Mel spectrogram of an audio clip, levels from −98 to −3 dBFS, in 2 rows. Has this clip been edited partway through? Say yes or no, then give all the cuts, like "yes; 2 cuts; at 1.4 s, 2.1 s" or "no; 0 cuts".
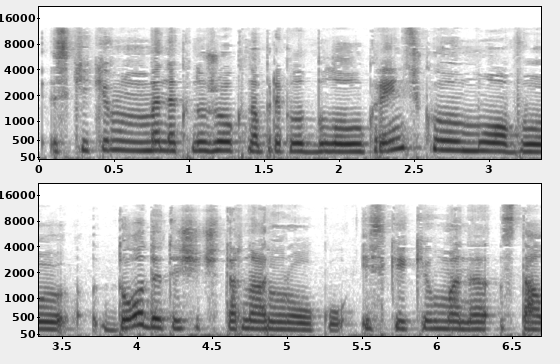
no; 0 cuts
